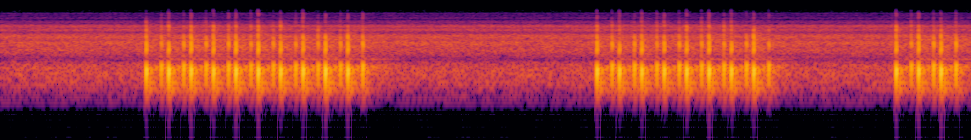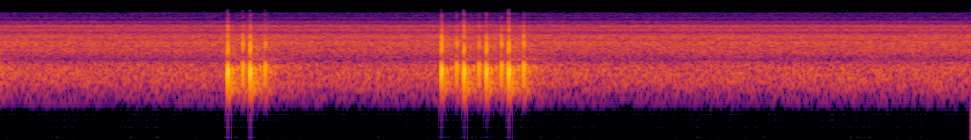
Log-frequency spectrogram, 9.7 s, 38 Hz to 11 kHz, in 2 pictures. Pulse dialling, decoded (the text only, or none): 0 8 3 2 4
